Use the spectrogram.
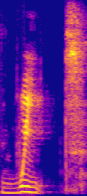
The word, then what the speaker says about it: wheat: make bread okay and again is the H here which is the silent word so this would be what eat weeds okay with the WH making a diagraph so it's the H that is silent here okay guys yes you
